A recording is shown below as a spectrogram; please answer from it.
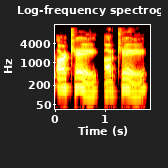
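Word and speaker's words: ἀρχῇ: We don't pronounce that.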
